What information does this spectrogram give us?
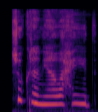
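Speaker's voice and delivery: gentle, loving, tender voice, very high pitched. Yara thanks Wahid the cat, who brought back her necklace; tenderly. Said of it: "قالت بحنان".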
